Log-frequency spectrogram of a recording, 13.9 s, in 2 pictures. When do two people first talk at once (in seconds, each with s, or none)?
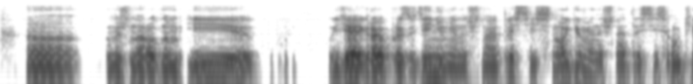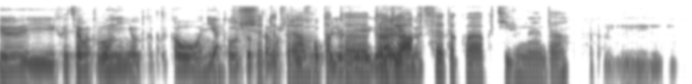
9.3 s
